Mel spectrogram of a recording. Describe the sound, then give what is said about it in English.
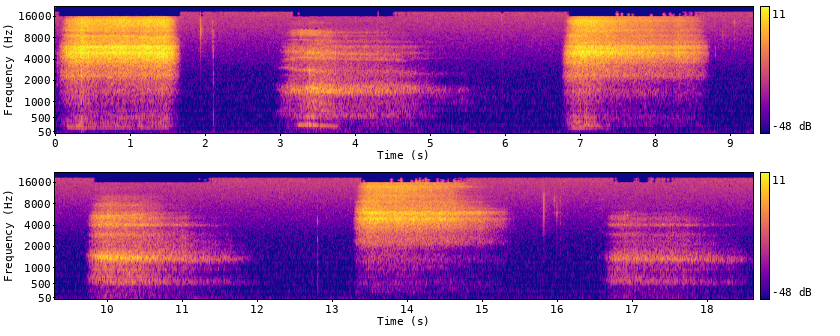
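Slow, deep breathing: six long, airy breaths at an even, unhurried pace, each swelling and fading, with quiet gaps between and no talking. “Just come here and breathe with me, okay?”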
